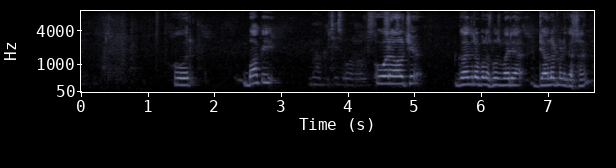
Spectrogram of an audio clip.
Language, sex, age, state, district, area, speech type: Kashmiri, male, 45-60, Jammu and Kashmir, Ganderbal, rural, spontaneous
